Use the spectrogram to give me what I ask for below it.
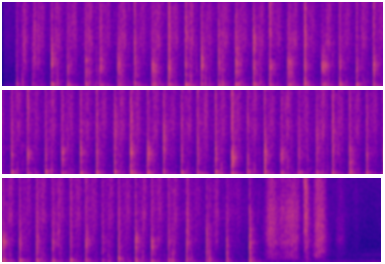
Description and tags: corriendo loseta
Corriendo en loseta. Running on tile.
running, footsteps, tile, pasos, corriendo, loseta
